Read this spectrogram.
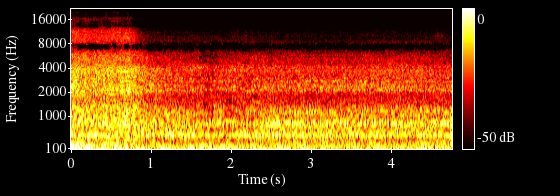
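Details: Hyundai i20 petrol after spark plug change and fault code clearing (had check engine light, misfire and vibration): even, settled idle with a smooth, unbroken drone, no shake or skip; all cylinders firing cleanly.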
